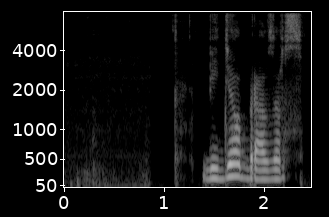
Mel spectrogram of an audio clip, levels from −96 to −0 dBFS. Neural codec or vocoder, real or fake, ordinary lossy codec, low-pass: codec, 16 kHz, 16 kbps, FreqCodec, smaller model; fake; none; none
